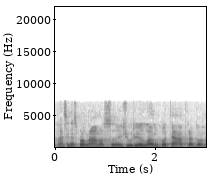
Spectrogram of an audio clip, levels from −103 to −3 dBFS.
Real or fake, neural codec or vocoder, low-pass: real; none; 7.2 kHz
